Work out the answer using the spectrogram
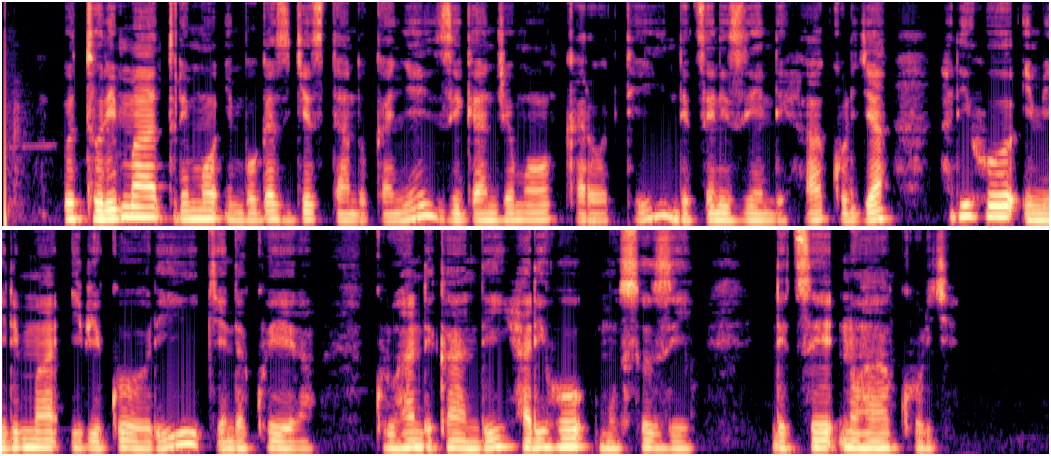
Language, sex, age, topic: Kinyarwanda, male, 25-35, agriculture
